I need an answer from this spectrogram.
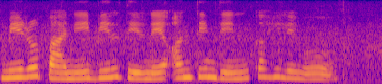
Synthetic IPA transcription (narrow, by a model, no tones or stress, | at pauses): meɾopanibilt̪irneʔʌnt̪imd̪inkʌɦileɦo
